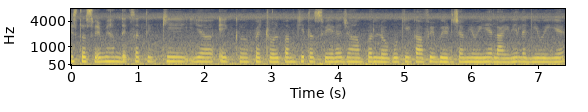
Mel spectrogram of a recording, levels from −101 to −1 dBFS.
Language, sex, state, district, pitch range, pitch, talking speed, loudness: Hindi, female, Jharkhand, Jamtara, 205-220 Hz, 215 Hz, 225 wpm, -15 LUFS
